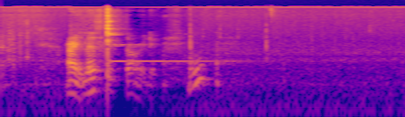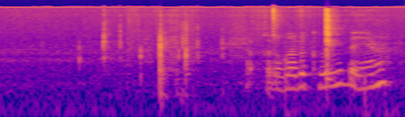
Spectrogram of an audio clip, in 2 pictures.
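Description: A glass jar clinks and knocks lightly against a hard surface.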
